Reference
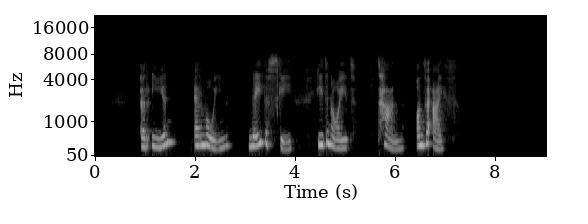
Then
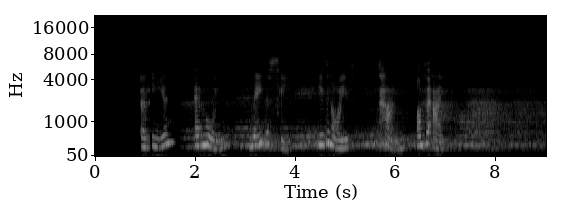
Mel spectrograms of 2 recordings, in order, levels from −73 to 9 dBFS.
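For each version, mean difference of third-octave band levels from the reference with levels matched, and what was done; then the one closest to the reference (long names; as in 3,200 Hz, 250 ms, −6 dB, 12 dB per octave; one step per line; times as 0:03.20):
6.5 dB: mu-law and A-law mismatch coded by A
multi-voice chorus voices 6, 0.42 Hz, delay 29 ms, depth 3.2 ms
on a send: feedback delay with all-pass diffusion 1,042 ms, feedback 50%, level −10 dB
on the sum: level −8 dB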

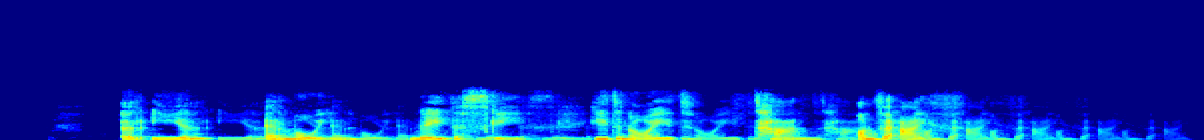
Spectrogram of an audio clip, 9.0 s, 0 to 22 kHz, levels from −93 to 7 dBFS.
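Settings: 2.0 dB: noise reduction from a noise print of the clip's start 23 dB
repeating echo 494 ms, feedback 42%, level −17 dB
one half of a high-frequency compander decoder only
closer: second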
